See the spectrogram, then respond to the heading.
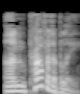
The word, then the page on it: unprofitably: British English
